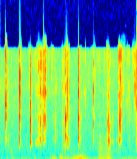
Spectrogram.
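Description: Light, irregular metallic clicking and clinking of fishing tackle (lure, hooks and rod) as a freshly caught fish is handled at the boat.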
